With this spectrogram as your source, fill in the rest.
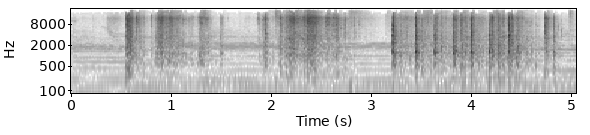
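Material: Stone, steel.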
